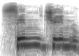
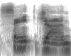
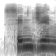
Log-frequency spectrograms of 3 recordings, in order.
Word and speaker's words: St. John: she is informed by Sinjin rivers that says st. John but it's pronounced singe in rivers that an uncle whose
